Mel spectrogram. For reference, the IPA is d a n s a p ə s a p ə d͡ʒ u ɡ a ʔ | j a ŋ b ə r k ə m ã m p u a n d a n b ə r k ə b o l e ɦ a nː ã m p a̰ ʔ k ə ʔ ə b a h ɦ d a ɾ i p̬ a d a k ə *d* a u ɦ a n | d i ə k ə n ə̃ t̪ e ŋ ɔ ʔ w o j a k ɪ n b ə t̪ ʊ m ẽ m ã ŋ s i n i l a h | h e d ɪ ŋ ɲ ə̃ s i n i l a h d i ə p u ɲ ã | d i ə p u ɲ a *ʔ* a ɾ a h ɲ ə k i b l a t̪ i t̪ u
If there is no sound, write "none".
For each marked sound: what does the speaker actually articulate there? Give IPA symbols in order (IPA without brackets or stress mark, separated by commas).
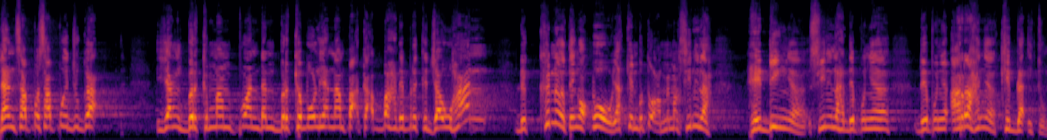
d͡ʒ, ʔ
